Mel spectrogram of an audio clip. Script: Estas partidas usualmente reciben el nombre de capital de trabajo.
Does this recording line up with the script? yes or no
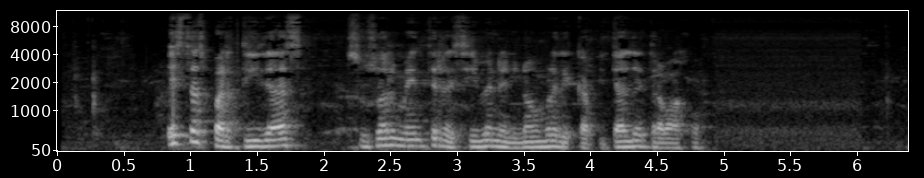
yes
